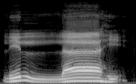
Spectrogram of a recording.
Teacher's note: huruf lam di lafzul jalalah, di sini lamnya tipis ya. Lillahi, jangan lillah tidak ditebalkan, tapi lillahi.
